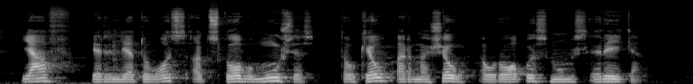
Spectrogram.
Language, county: Lithuanian, Kaunas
